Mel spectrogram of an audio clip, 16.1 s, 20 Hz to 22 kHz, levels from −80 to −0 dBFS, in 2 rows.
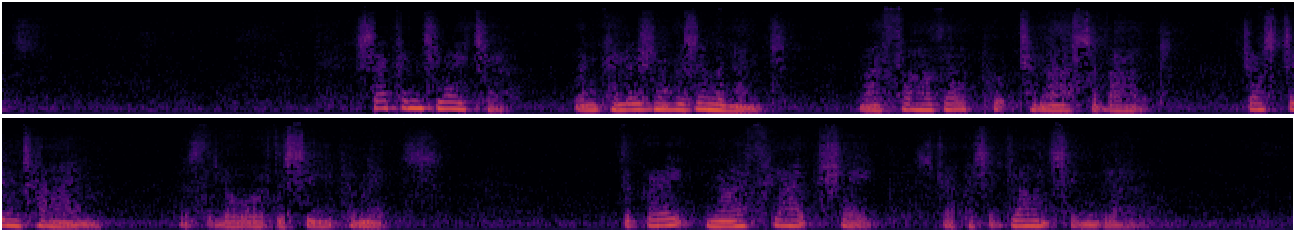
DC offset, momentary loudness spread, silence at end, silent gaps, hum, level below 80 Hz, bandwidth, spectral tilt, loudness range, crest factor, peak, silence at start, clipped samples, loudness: under 0.1%; 19 LU; 0 s; none; none; -76 dBFS; over 20 kHz; -5 dB/octave; 5 LU; 16 dB; -28 dBFS; 0 s; under 0.1%; -42 LUFS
